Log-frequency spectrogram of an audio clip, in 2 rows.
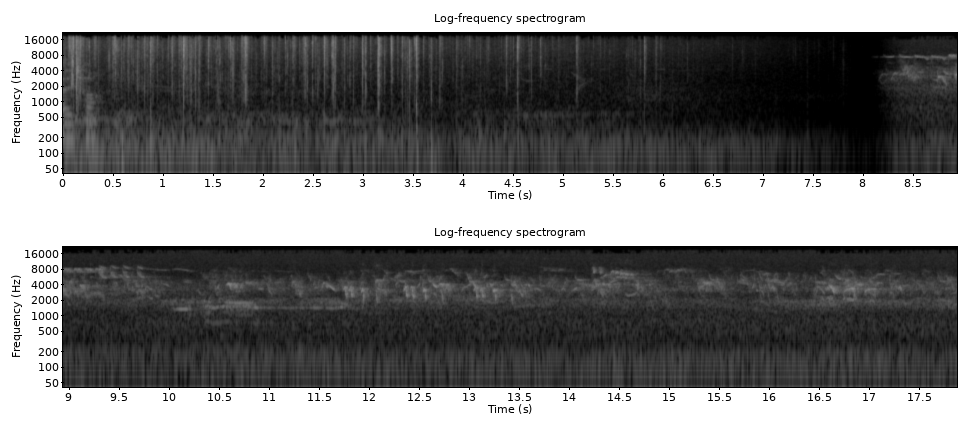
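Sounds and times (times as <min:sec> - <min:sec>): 
speech: 0:00.0 - 0:00.5
steady low outdoor rumble: 0:00.0 - 0:07.7
song thrush singing: 0:08.2 - 0:17.8.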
